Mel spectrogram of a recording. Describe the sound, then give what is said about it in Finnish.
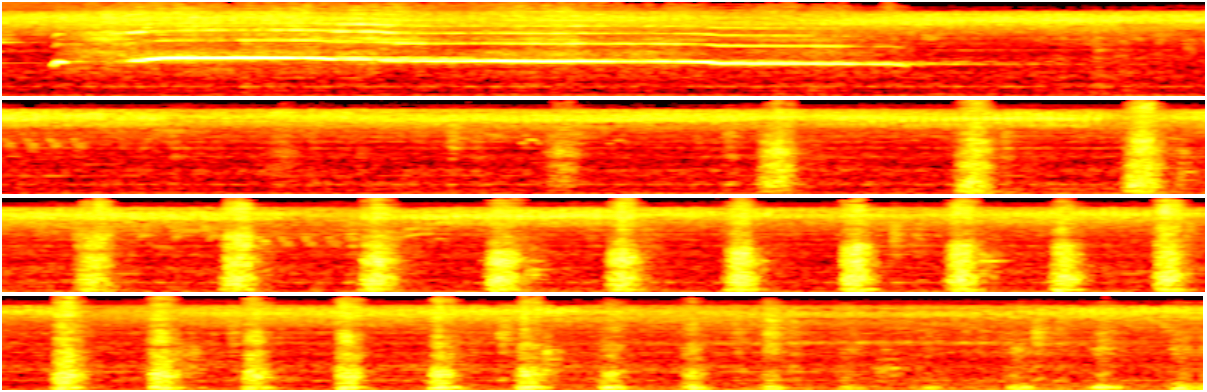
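A little locomotive blows its whistle in one long high toot lasting several seconds. After a pause come many steady, rhythmic chuffs that grow louder and quicken slightly as the train gets under way. “Pikkuveturi kilauttaa kelloa ja hihkaisee pillillä.”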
